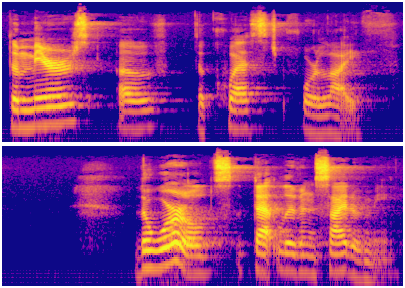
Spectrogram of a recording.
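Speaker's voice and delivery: slow, solemn reading of a spiritual verse; reading card text. Acted. Vlogger reading her oracle card to viewers, solemn and slow. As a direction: intone the card like a prayer.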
